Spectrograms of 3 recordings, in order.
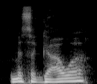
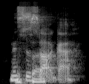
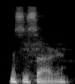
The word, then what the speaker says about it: Mississauga: looking at um toronto on the map okay misagawa mississauga mississauga okay uh so yeah so toronto is where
